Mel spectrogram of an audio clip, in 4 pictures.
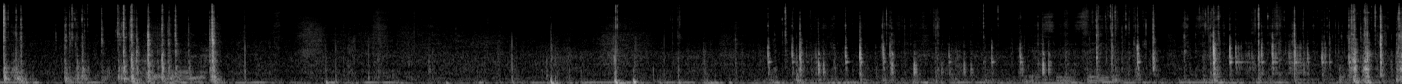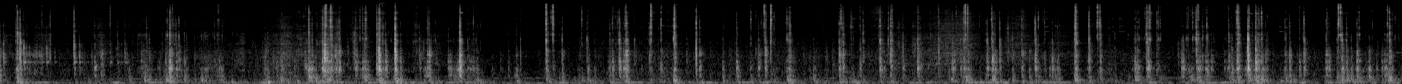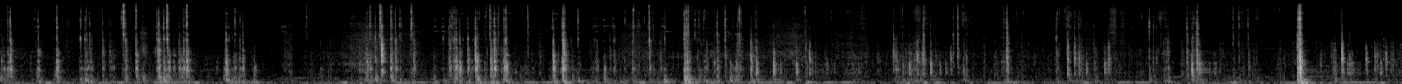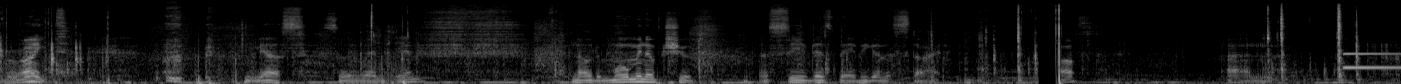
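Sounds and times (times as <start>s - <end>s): metal clicks and knocks: 0.0s - 2.3s, 6.2s - 43.2s.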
